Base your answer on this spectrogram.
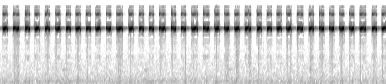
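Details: Sharp, high cricket chirps from two insects, repeated in a brisk, even pulse train with clean gaps and no background noise.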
